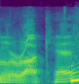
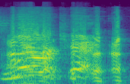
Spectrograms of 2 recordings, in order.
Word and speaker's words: Larroquette: John LaRoquette? No! It's no, Larroquette. sir! No, sir! How dare you, sir! It's Larroquette!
